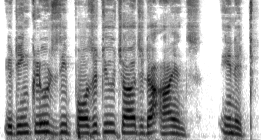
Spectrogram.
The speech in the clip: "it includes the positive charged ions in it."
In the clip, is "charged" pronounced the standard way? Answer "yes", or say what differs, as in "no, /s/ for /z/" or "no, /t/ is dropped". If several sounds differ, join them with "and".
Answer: yes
